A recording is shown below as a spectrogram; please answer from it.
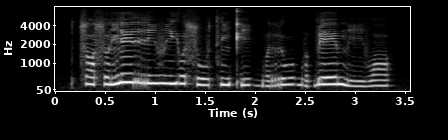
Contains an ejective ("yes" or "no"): yes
